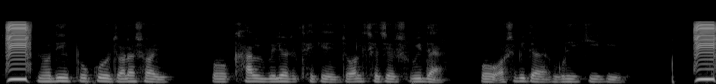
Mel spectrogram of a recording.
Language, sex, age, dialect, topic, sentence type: Bengali, male, 25-30, Northern/Varendri, agriculture, question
